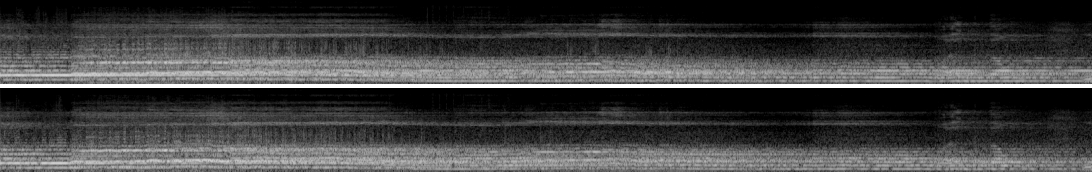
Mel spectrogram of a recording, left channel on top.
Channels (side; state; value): both; normal; correlation 0.57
